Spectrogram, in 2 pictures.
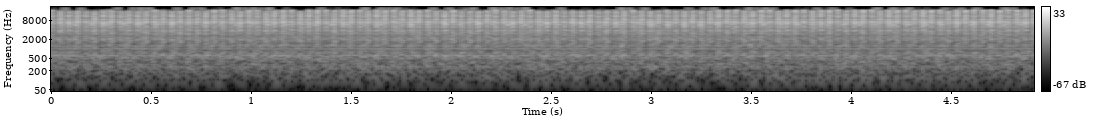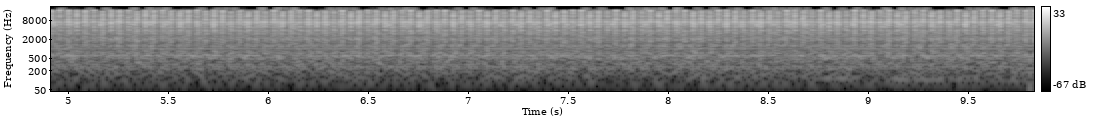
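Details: Engine ticking after nearly a year on Pertalite instead of Pertamax: light sharp tick repeating about twice a second over a thin idle; owner unsure whether valve clatter or knocking.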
